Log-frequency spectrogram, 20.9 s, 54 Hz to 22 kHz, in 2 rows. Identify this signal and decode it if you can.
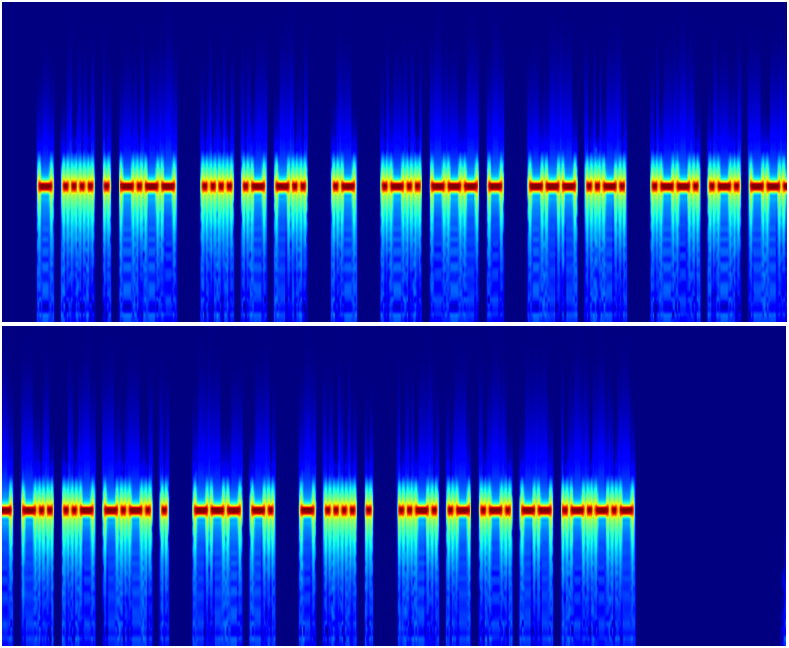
Morse code, heard as a keyed tone, about 22 wpm, 700 Hz. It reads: THEY HAD A LOT OF PRODUCE ON THE FARM.
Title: Sentences from Top 1000 Words - Review Part 3 - 22wpm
